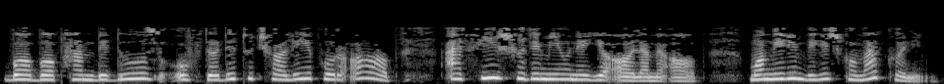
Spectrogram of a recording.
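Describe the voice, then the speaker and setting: A woman's voice: a little high, dry recording, highs cut off, pitched above the performer's own voice. A woman voicing a group of small helpful insects in a bedtime radio story, speaking in an urgent, earnest way. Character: small helpful insects, ant, beetle and spider, hurried.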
